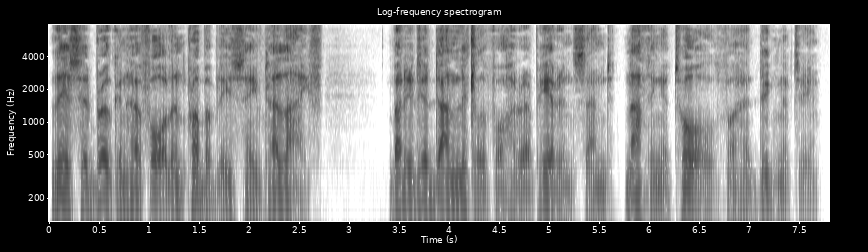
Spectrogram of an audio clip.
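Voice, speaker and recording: Deep gravelly man narrating an audiobook. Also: expressive, a little mellow, no echo, studio quality. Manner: measured, wry storytelling. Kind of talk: first-person audiobook narration.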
